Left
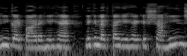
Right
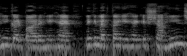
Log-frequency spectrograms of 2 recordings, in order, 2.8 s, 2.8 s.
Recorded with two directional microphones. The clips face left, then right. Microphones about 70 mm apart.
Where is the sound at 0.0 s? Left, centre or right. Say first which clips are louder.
Left 5 dB; left.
